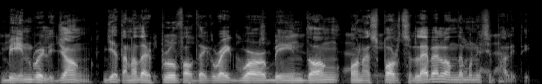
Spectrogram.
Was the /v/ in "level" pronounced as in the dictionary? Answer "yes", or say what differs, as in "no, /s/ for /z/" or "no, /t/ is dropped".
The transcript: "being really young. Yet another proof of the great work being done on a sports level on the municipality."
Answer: no, /b/ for /v/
